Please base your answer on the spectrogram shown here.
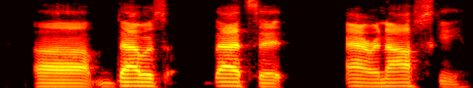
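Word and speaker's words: Aronofsky: Aronowski. That's how you pronounce it.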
